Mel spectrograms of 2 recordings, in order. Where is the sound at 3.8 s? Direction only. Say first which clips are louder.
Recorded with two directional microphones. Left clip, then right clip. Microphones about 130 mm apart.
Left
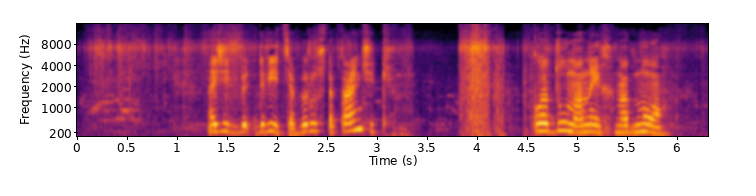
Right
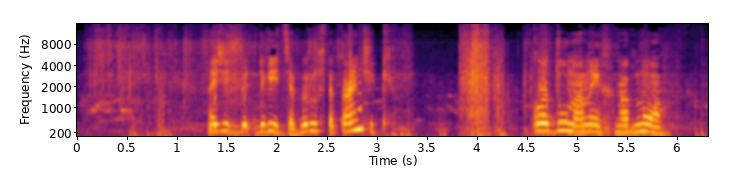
Even; 90° left.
